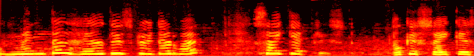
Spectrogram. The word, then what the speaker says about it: psychiatrist: health is created by psychiatrist okay psychic stress spelling you can see here on the side psychet we not call it a skytress the p is silent in the psychiatrist towards okay so the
